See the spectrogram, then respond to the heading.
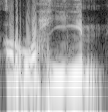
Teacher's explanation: Setelah ha ada ya yang sukun maka dibaca arrahim gitu ya. Jadi ada madnya di situ.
